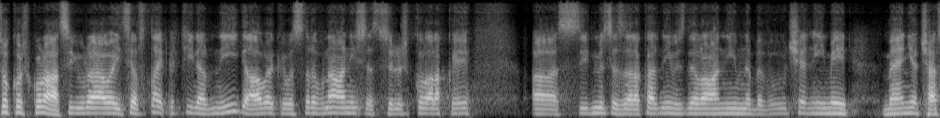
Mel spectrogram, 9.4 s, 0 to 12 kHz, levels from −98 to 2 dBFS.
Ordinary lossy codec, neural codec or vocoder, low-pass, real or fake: Opus, 32 kbps; codec, 16 kHz in and 24 kHz out, 0.4 kbps, LongCat-Audio-Codec, fine tuned four codebook decoder; 10.8 kHz; fake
